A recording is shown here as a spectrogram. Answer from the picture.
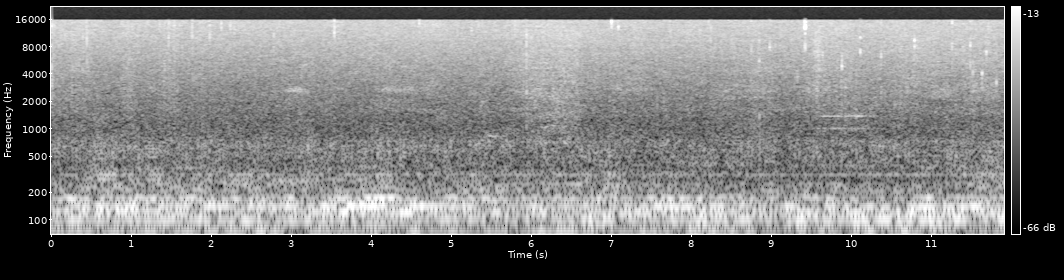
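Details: Steady low rumble like engine or wind noise fills the recording, with faint scattered hiss above and no animal voices.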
